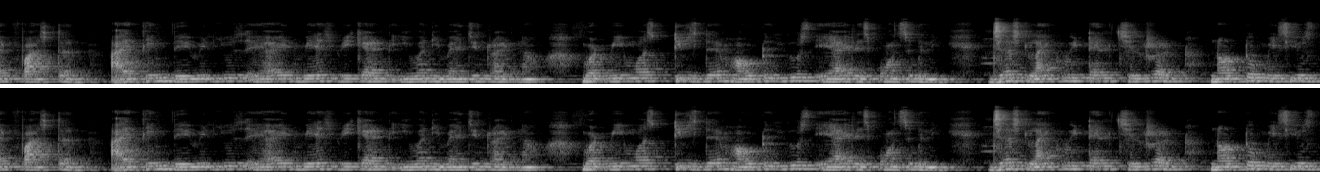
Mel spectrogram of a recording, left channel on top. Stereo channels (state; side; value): identical; both; correlation 1.00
